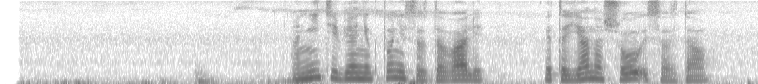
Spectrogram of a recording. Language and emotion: Russian, neutral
